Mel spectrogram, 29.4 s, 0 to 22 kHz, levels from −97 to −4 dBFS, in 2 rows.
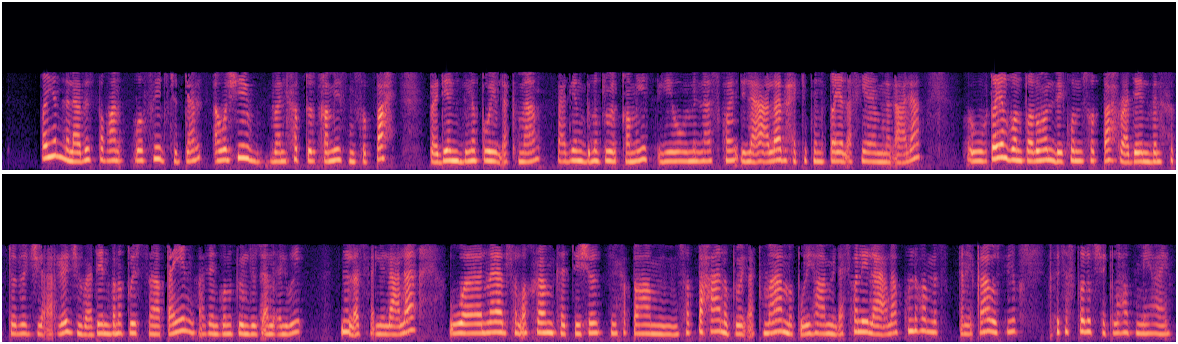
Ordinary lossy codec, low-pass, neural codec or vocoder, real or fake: AAC, 16 kbps; 7.2 kHz; codec, 16 kHz, 1 kbps, FunCodec, trained on Chinese and English, 50 frames a second; fake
